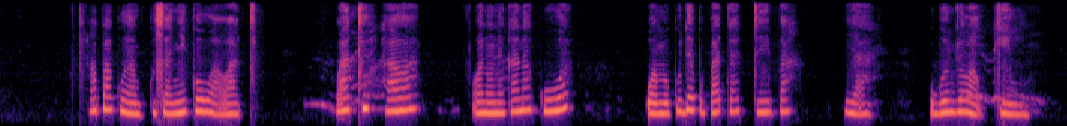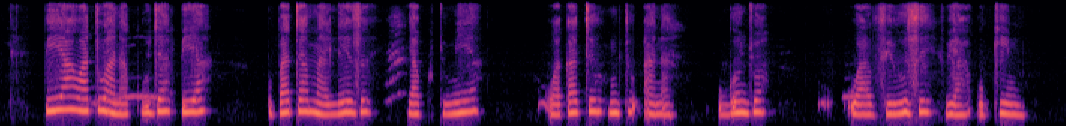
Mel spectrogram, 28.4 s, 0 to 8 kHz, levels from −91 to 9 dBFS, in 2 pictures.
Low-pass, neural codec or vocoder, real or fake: 7.2 kHz; vocoder, 44.1 kHz, 128 mel bands every 512 samples, BigVGAN v2; fake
